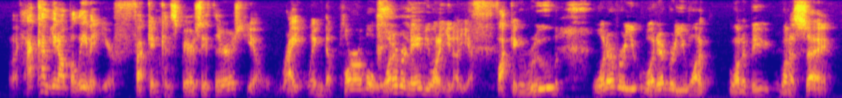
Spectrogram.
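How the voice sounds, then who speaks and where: A man talks at a fairly quick pace and a fairly high pitch, his pitch swinging very widely. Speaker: podcast co-host. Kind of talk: casual chat. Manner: halting.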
